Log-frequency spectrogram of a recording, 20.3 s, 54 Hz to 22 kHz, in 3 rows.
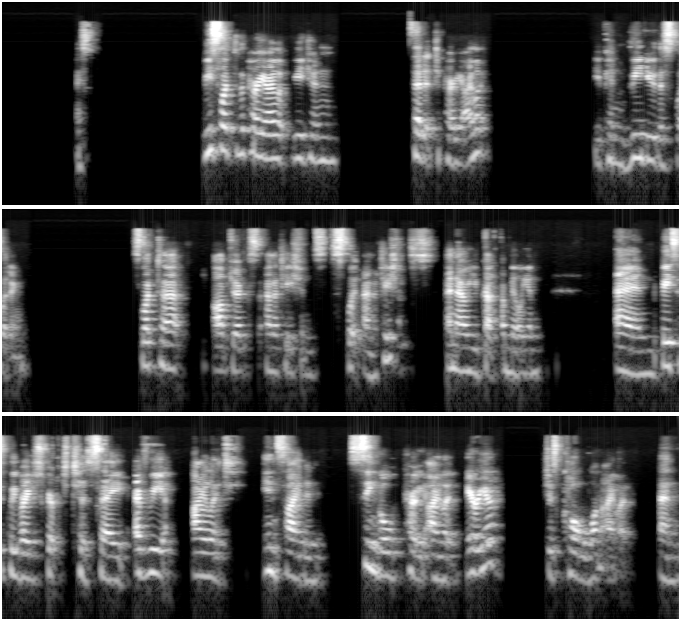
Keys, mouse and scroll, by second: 0.0-1.5 scroll up 1, 1.5-3.3 scroll up 1, 1.6 click, 3.3 click, 4.0 click, 5.2 click, 7.5-10.1 scroll up 1, 10.1-11.5 scroll up 1, 11.5 click, 11.5-12.1 scroll up 1, 11.7 click, 12.1-12.6 scroll down 1, 12.5-12.8 drag, 13.1-14.4 scroll up 1, 13.7 click, 14.3 click, 14.5 click.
